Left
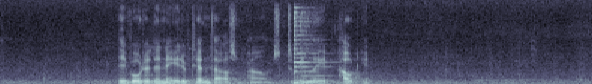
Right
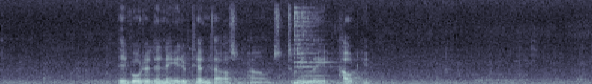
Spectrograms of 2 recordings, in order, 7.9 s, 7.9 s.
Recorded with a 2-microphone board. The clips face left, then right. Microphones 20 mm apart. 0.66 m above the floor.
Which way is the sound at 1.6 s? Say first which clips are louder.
Left 1 dB; 20° left (ahead or behind).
